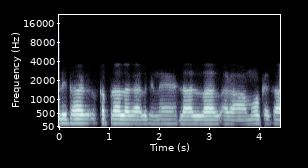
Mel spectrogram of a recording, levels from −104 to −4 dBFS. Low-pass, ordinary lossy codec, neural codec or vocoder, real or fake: 3.6 kHz; none; codec, 24 kHz, 0.9 kbps, DualCodec; fake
